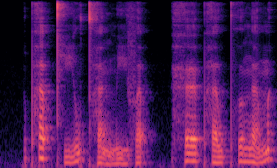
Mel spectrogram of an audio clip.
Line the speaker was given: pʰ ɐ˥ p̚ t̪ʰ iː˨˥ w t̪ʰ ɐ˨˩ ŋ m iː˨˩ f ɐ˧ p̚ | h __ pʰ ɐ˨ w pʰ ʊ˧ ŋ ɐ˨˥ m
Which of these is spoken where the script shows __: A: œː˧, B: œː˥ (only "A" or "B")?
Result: A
